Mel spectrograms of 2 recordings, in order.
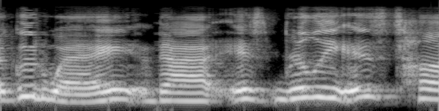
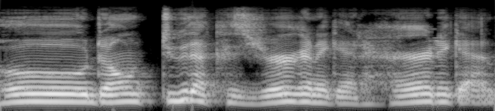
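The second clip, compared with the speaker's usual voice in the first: little devil voice, much lower; 4 semitones lower than usual. Describing self-defeating thoughts, the speaker voices the inner devil: little devil voice. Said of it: "that little devil voice inside".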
